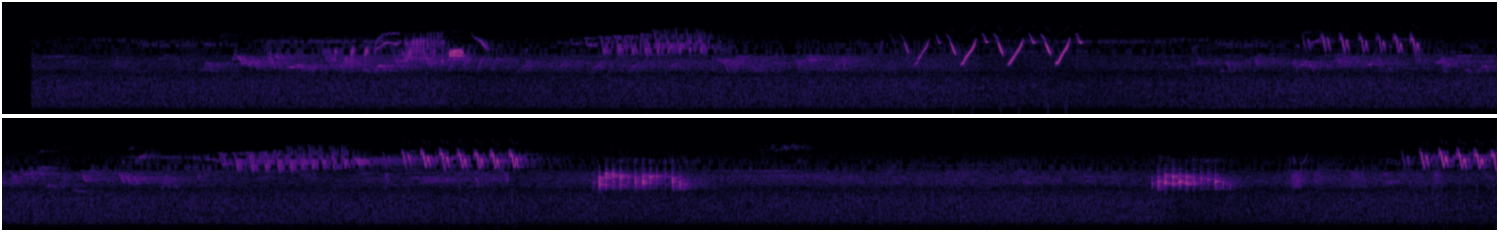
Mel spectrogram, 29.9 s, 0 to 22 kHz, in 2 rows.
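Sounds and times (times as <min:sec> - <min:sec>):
songbirds chirping: 0:00.3 - 0:29.9
steady background hiss: 0:00.3 - 0:29.9
upward-sweeping bird whistles: 0:09.0 - 0:10.8, 0:29.0 - 0:29.9.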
